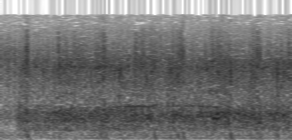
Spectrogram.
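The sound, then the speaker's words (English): A ballpark crowd keeps up scattered, half-hearted hand clapping, a steady wash of uneven claps with faint individual smacks poking through, no voices standing out. “The crowd is beginning a sort of a half-hearted hand clapping.”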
